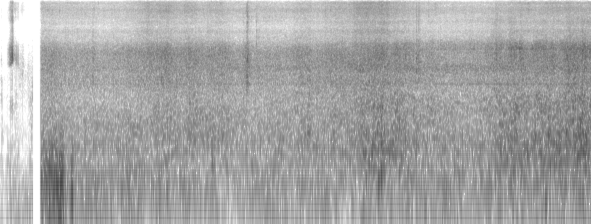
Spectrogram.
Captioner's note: wind blowing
